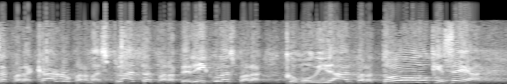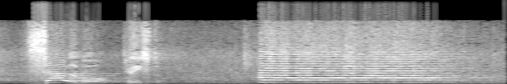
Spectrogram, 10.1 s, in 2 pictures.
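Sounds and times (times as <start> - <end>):
speech: 0.0 - 6.8, 7.7 - 9.8
train passing: 0.0 - 10.1
train horn: 7.7 - 10.1.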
